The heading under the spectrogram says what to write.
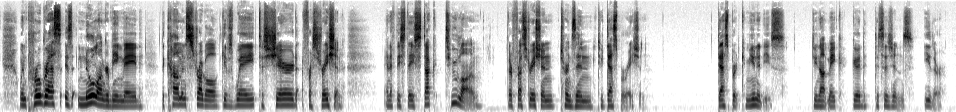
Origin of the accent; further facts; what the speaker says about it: Canada; I'm Canadian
